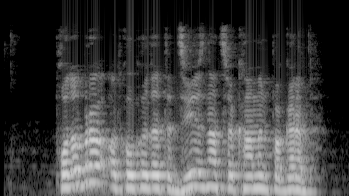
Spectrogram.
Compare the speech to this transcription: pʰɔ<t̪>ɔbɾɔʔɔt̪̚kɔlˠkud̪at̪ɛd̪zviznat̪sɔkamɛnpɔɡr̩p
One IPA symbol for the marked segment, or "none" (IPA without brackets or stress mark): d̪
